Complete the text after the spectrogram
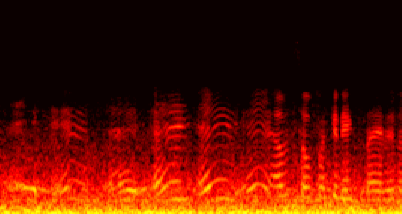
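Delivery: ordinary talk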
